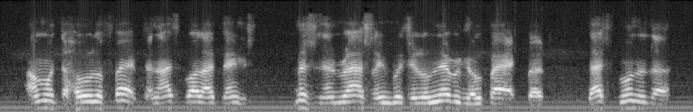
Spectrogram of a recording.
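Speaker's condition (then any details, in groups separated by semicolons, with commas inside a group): Throat cancer; cancer survivor, alive and well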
